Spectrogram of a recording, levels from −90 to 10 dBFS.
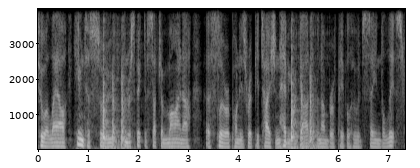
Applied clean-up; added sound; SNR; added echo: none; Knock; 2 dB; none.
